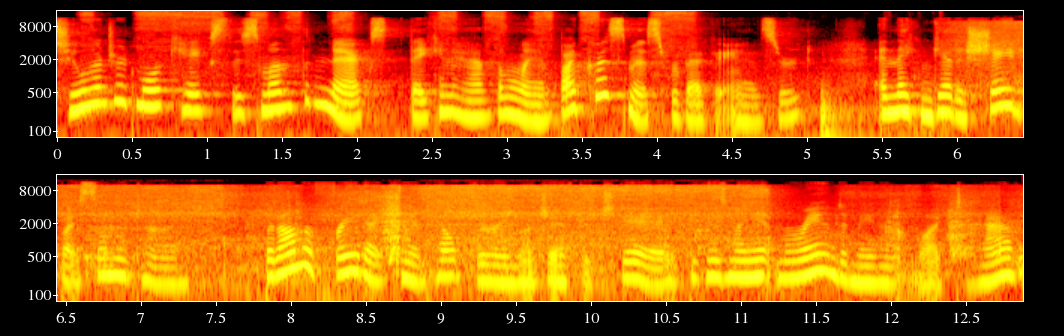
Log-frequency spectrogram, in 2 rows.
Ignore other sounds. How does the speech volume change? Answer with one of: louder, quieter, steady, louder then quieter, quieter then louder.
steady.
